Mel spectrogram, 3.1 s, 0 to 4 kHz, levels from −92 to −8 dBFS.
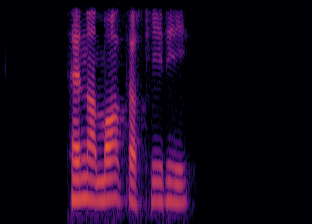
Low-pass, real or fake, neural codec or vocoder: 3.6 kHz; fake; codec, 16 kHz, 0.8 kbps, ZipCodec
